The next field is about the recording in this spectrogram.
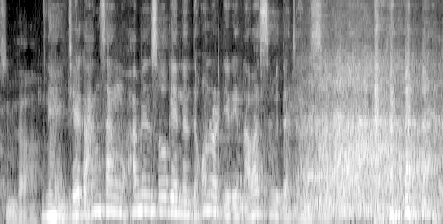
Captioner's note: audience Laughter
